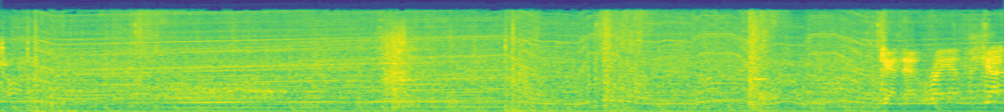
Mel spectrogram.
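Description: Car engine revving in the Batman: Arkham Knight video game, a sustained engine drone rising and falling in pitch with several sharper revs, heard with game music or effects in the background.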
